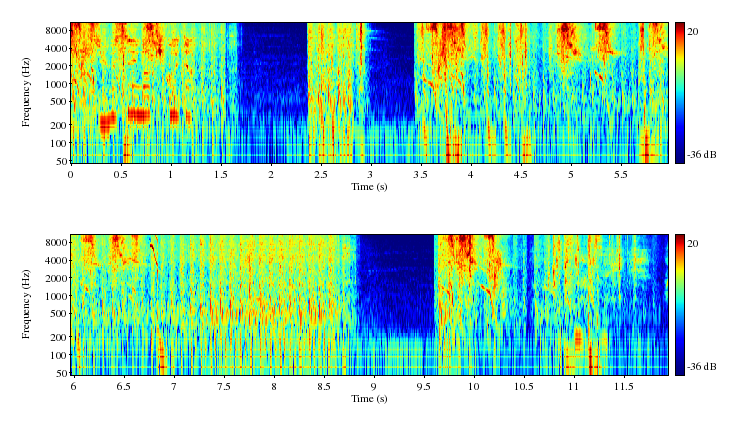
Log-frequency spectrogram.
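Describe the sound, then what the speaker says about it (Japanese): Long bursts of rapid automatic gunfire in the video game Super Mecha Champions, loud and close, broken by a few brief pauses. "銃声が聞こえた。"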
